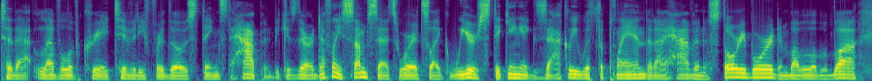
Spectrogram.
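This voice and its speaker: In a very clean recording with a silent background, a man with an American accent talks at a very fast pace. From US West Coast, Encinitas, California. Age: 20s. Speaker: filmmaker and music video director. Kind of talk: interview.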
